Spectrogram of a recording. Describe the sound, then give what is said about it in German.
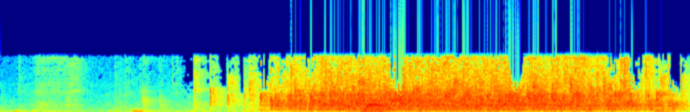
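A brief spoken word, then scattered claps that quickly swell into sustained, loud applause from a group welcoming a new member to a church confirmation class, holding steady for several seconds before easing slightly at the end. “Ja, es ist durchaus einen Applaus wert, weil nicht alle Jugendlichen eines Jahrgangs sind heute noch bereit, in den Konfirmandenunterricht zu kommen.”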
